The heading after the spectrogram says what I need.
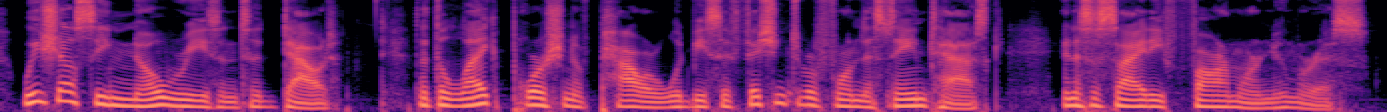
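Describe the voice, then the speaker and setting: A man reading formal essays aloud as narration, with measured, emphatic phrasing and deliberate pauses. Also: mid-range voice, dark tone, dry recording, studio quality. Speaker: amateur reader of historical essays.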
